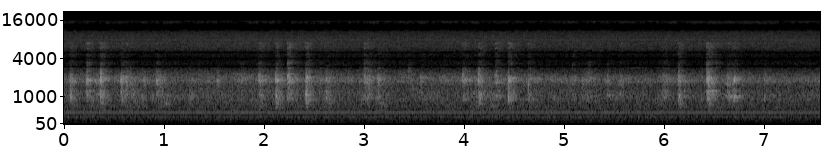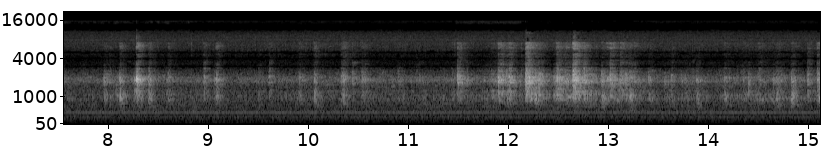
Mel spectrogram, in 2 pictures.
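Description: Train running sound: irregular clicking and rattling of wheels over the track with a steady hum underneath, the clatter growing denser about twelve seconds in.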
